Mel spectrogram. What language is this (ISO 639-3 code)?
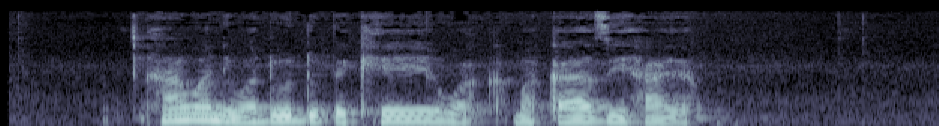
swa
